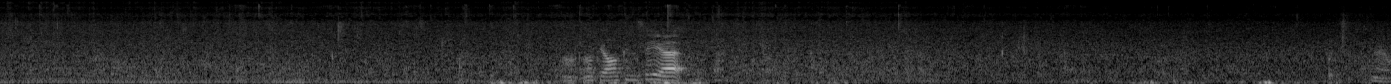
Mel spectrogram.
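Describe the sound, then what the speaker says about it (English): Steady rain falls outdoors during a storm at a drought-stricken homestead, a soft continuous hiss with a brief louder burst of activity midway, while a person speaks quietly over it. "Okay, the rain's picking up."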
